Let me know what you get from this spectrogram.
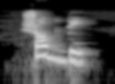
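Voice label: "шобді", Komi, female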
